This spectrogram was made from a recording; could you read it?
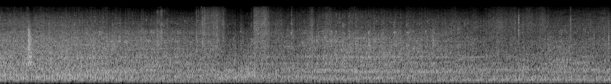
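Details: Ford F-150 engine at a steady, even idle with no hiss or hunting, outdoors, after replacing the leaking brake booster check valve that caused a vacuum leak; much better.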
